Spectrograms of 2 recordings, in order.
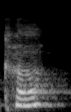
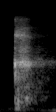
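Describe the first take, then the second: First: The k sound is drawn out with a vowel. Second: The k sound is clipped very short. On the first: The speaker calls it wrong. "it's not k" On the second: The speaker calls it right. "we try and make it as short as possible"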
